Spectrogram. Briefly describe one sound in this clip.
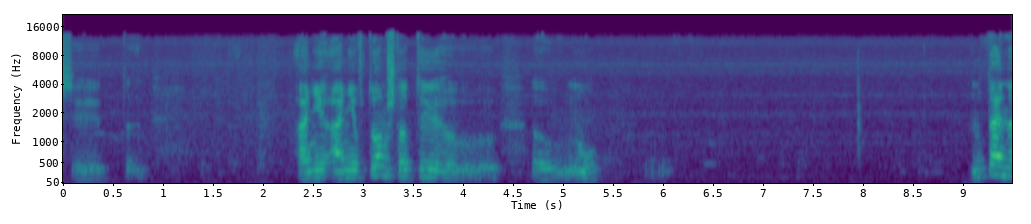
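An elderly man speaks thoughtfully and close by, in short bursts with pauses.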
